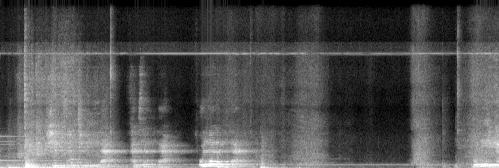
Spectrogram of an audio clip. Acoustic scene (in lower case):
elevator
